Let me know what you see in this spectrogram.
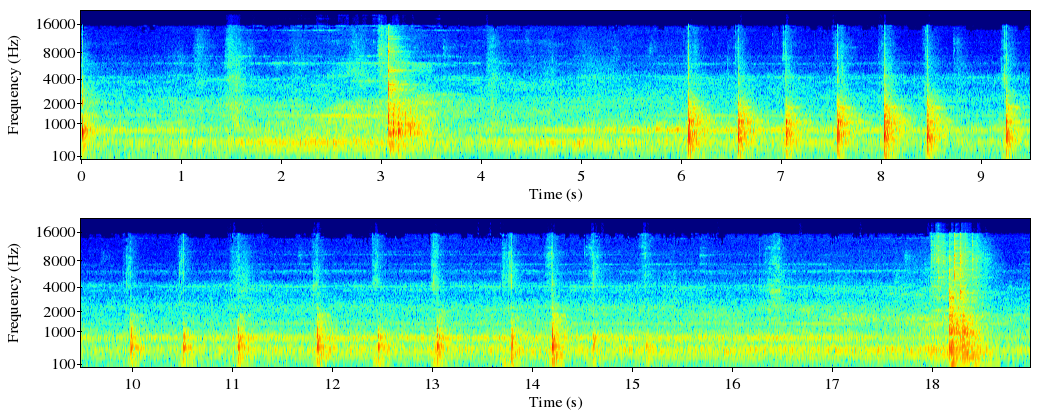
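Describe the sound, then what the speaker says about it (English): Knife chopping asparagus on a cutting board for a ham and asparagus omelette: a steady run of about fifteen sharp, close taps in even rhythm, with a couple of louder knocks before and after. "While that's warming up, I'll chop some of the asparagus"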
